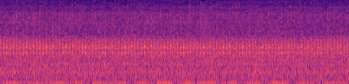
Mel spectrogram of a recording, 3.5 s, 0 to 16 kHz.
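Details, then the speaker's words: 2018 Mercedes GLE 350 4Matic V6 with Motul oil, warm, hood open: a steady, even idle hum with no misses, knocks or ticks; smooth, healthy idle. "idle so smooth"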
